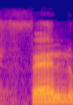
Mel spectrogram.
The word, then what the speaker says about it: fell: as a reminder that fel which rhymes with it is the correct word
